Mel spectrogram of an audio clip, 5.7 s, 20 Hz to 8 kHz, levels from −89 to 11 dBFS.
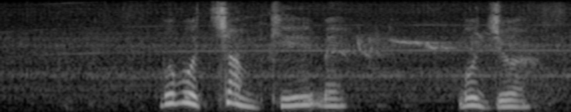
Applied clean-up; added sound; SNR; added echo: none; Domestic sounds, home sounds + Bird; 15 dB; none.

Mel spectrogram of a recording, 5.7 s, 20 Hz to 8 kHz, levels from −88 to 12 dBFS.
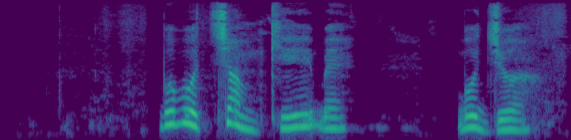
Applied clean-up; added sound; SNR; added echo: none; none; none; none.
